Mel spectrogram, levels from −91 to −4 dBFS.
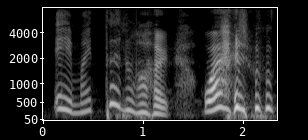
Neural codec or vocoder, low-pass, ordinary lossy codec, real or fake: none; none; none; real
